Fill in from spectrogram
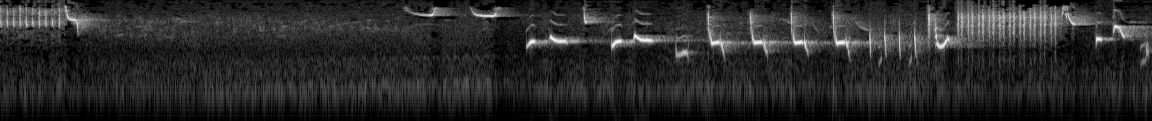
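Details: Morning song of a happy nightingale: a high buzzy opening note, a long silence, then a varied burst of whistles and sharp clicks speeding into a rapid rattle and a final harsh buzzy trill.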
